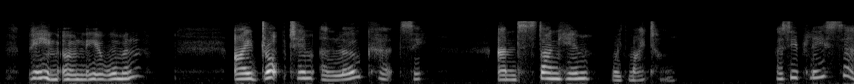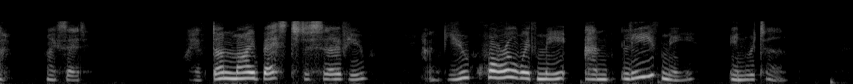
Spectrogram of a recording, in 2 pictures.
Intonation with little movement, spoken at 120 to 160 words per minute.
No: average, 4.0 semitones; average, 140 wpm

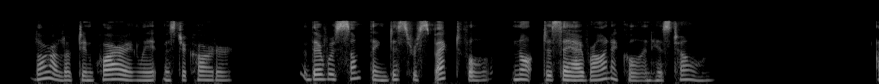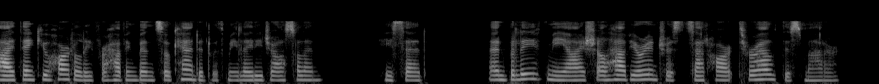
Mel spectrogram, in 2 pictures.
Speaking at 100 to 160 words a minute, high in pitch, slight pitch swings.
Yes: average, 155 wpm; high, 200 Hz; narrow, 2.2 semitones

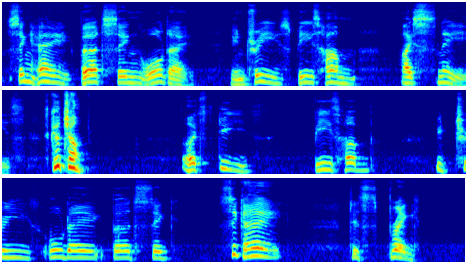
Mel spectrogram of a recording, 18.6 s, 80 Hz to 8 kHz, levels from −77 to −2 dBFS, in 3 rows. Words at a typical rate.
No: slow, 90 wpm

